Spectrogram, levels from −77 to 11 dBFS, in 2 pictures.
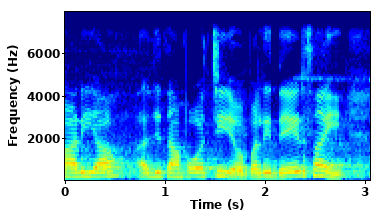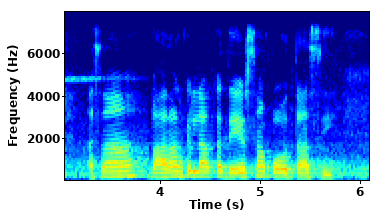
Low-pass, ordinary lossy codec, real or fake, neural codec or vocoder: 7.2 kHz; none; real; none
